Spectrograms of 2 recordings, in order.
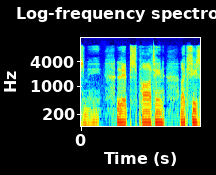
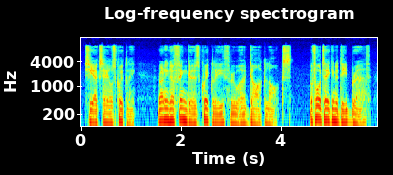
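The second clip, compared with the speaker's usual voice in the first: plain reading voice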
